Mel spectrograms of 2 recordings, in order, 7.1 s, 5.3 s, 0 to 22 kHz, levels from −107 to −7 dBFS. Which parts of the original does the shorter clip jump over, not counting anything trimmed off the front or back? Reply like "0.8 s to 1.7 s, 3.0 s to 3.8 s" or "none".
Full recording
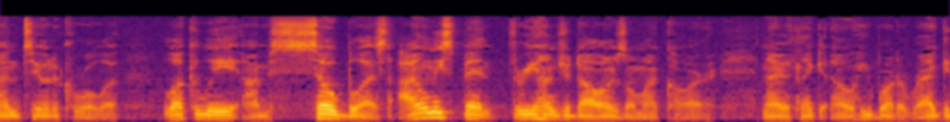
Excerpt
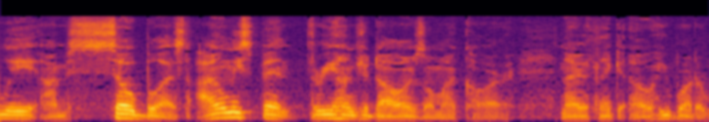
none

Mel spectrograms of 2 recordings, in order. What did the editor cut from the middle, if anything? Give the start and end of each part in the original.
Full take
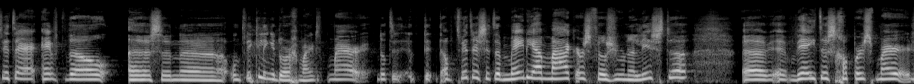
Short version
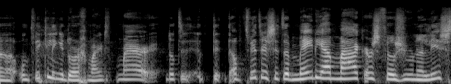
none

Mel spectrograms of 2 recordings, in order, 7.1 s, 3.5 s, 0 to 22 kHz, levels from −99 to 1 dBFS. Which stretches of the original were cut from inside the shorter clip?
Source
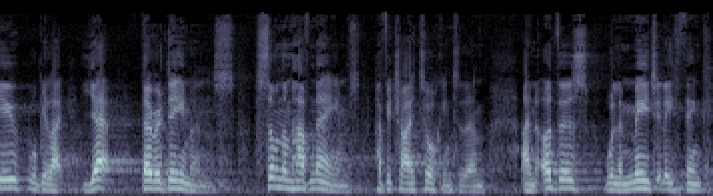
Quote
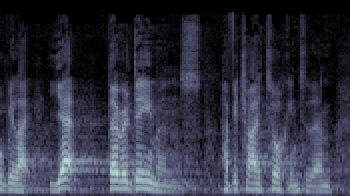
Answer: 2.5 s to 3.7 s

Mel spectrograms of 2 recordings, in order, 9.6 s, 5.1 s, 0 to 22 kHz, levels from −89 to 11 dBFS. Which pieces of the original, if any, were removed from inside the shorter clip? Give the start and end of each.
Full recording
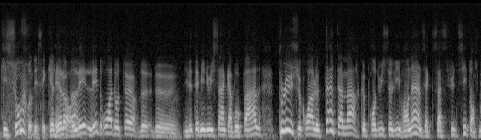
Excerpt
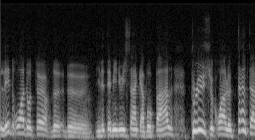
none

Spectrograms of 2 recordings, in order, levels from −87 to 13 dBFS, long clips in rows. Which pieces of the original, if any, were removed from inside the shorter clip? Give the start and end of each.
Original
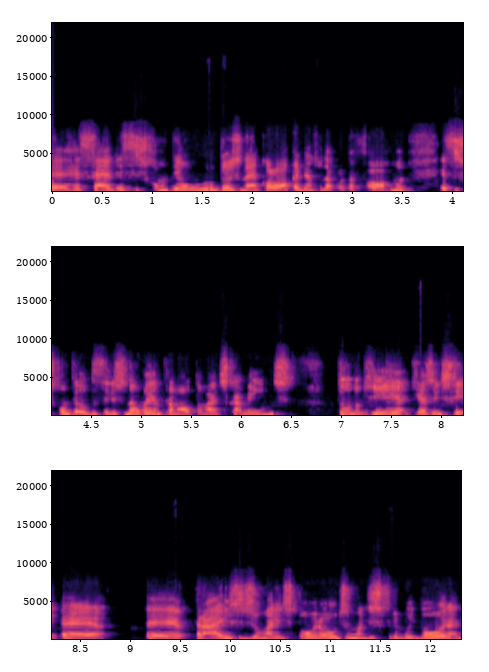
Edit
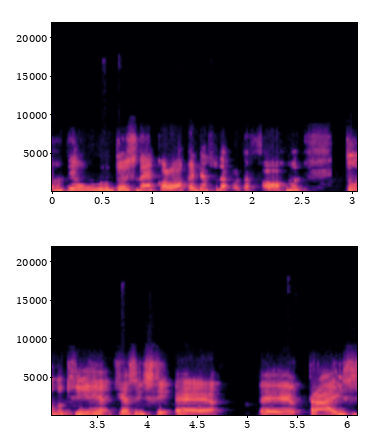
3.8 s to 6.8 s

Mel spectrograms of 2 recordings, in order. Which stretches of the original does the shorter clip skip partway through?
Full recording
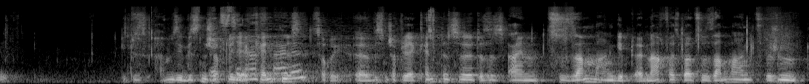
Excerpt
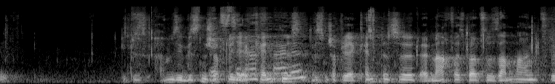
3.1 s to 3.7 s, 4.7 s to 6.3 s

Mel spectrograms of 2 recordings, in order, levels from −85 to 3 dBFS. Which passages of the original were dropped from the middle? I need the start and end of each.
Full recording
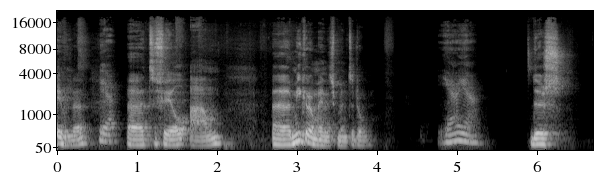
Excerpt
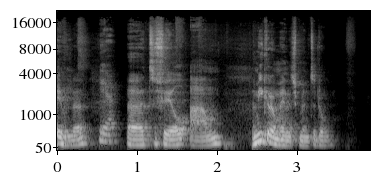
2.4 s to 2.9 s

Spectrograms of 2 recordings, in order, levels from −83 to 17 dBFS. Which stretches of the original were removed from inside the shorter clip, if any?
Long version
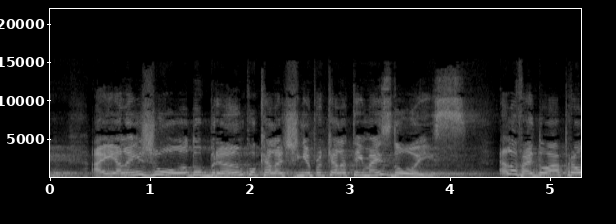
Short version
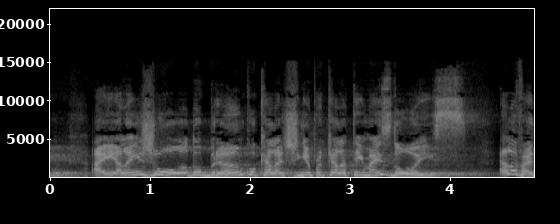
none

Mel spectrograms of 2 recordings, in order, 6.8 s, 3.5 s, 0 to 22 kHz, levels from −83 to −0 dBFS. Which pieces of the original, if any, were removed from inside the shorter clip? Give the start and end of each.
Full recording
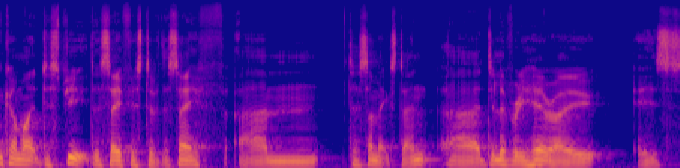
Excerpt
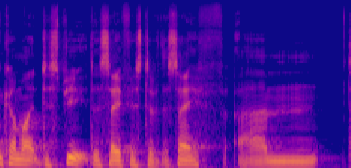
none

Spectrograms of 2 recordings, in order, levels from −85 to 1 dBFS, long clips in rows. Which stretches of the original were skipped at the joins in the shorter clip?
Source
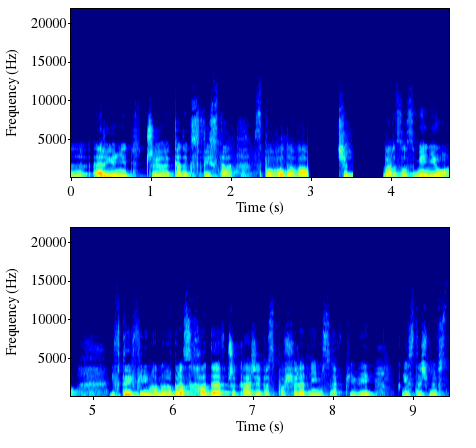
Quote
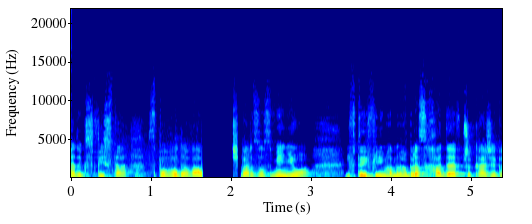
3.4 s to 3.8 s

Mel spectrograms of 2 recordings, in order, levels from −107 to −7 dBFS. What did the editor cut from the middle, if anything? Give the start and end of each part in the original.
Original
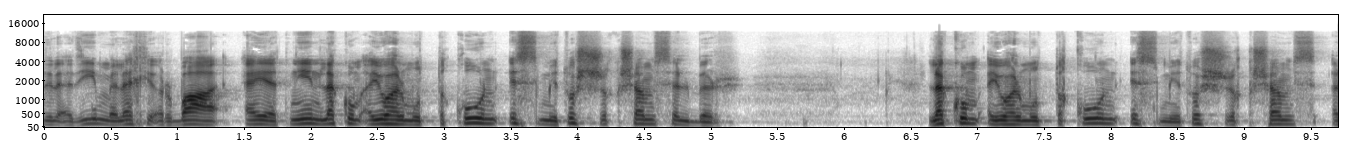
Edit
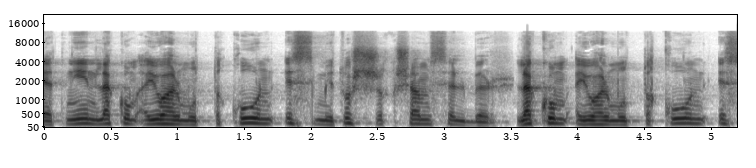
5.2 s to 6.6 s

